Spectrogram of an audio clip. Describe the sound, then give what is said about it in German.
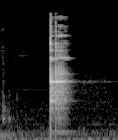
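A single bright, sharp clink of glasses touching in a toast, with a thin ringing tone that fades out over about half a second. “Und äh, Prost.”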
